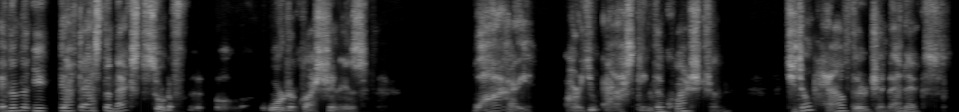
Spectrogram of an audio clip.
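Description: A man's voice: on the high side, big pitch swings, unhurried, sharp tone, breathy edge, no room sound. A man in his late thirties in casual podcast chat, ranting with emphatic, profane energy. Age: 30s. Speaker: fitness podcast regular.

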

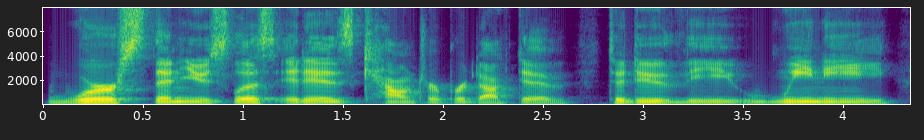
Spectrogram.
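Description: Joking, self-mocking man, mid-pitched. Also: fairly even intonation, normal speed, a bit bright, clean tone. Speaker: podcast co-host. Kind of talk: casual political chat.

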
